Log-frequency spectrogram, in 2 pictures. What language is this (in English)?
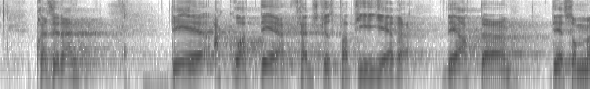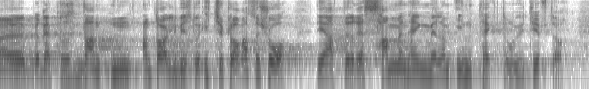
Norwegian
